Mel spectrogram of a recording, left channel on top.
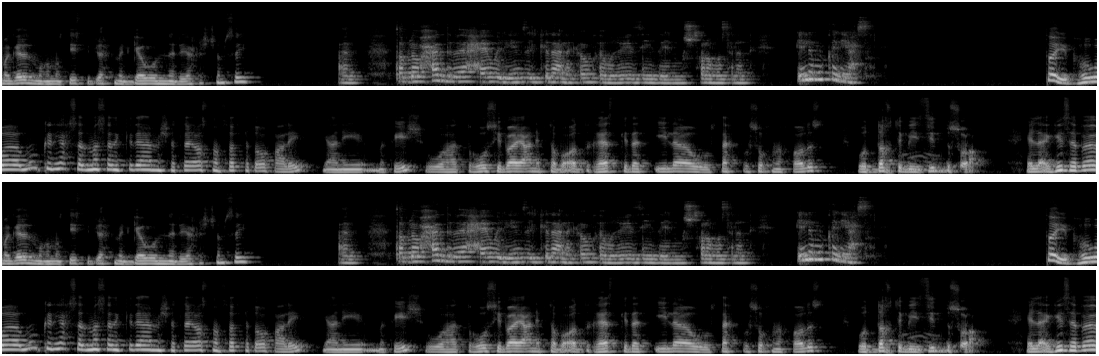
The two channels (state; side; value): identical; both; correlation 1.00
